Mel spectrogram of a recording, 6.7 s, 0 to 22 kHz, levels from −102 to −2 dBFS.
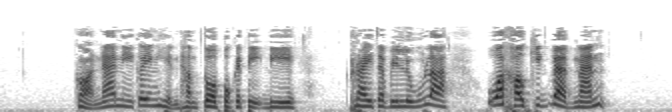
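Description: Throughout the speech the sound is watery and swirly, with chirpy, metallic s sounds and blurred consonant onsets, most likely MP3 compression at a low bitrate near 32 kbps. A spectrogram shows a hard ceiling at 8.3 kHz and weak detail flickering between frames.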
